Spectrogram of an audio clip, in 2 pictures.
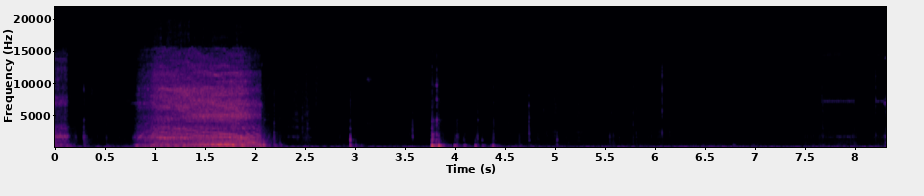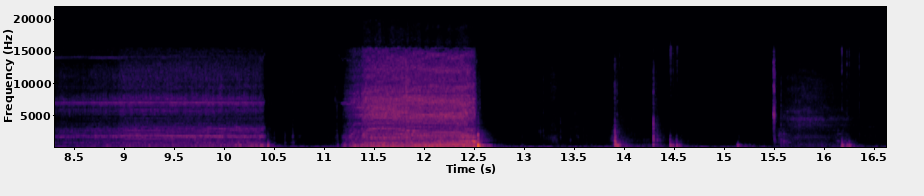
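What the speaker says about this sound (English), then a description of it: "And just keep adding screws about every 8 inches will be good enough." Power drill driving screws into wooden table boards while building a simple furniture table, in two long whirring bursts separated by quiet gaps with small knocks and handling sounds.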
